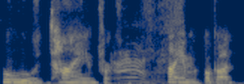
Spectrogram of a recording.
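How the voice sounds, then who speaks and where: A woman's voice: mid-range voice, steady tone, very slow, muffled recording. A woman giving casual, informal, exclamatory commentary while she plays a video game. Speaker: gaming video maker. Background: game music.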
